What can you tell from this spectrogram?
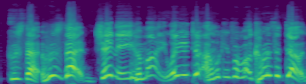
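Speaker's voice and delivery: high, loud, confused calling; high girl voice. Acted. Ginny searching the dark for Ron, high and calling. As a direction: call out blindly in the dark.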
